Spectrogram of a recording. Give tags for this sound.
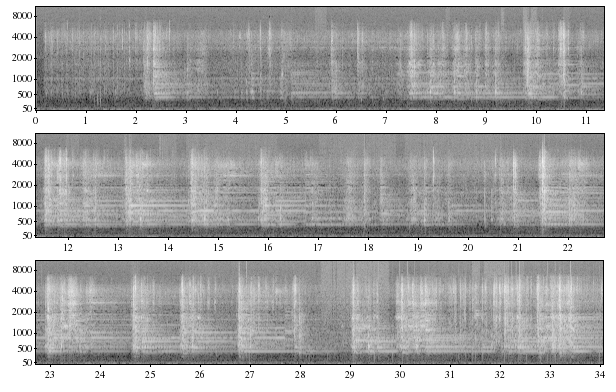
guitar lo-fi loud noise

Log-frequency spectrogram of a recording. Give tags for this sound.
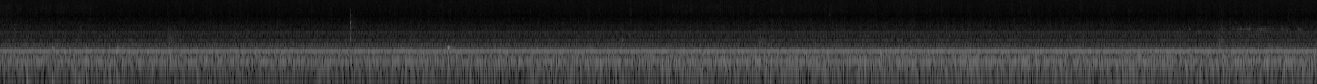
computer electrical electronic fan hum machine mechanical noise

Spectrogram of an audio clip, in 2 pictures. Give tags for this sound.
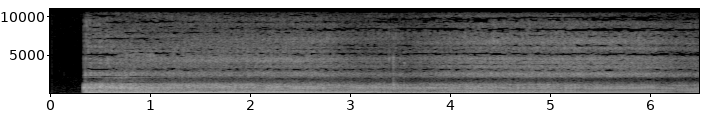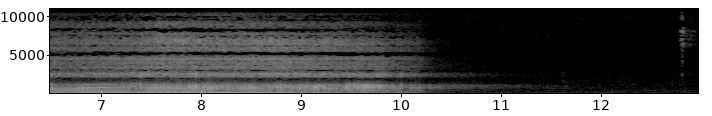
Growl Monster Creature Horror Zombie Scary

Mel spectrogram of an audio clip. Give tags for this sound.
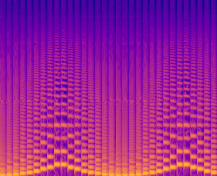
synth moog-grandmother electronic moog

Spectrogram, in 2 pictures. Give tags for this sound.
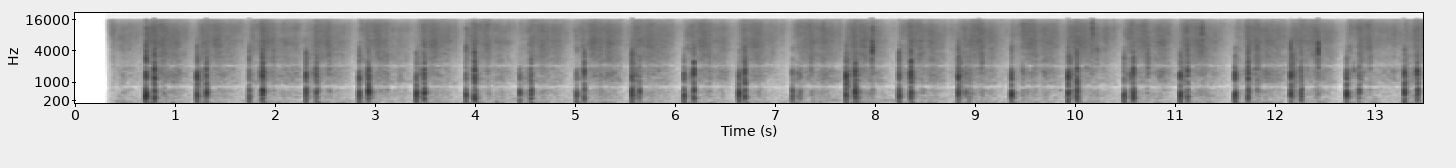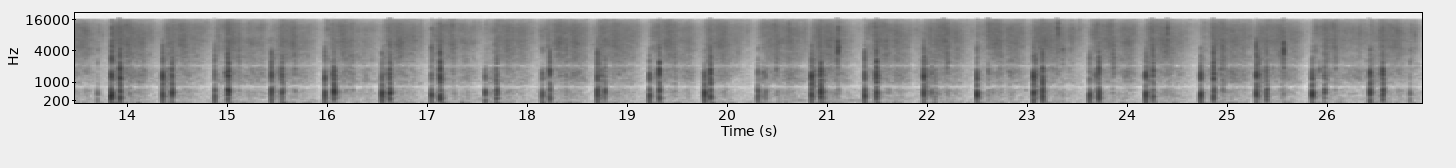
steps walks walk footsteps shoes walking cobblestone ground stone feet city sidewalk

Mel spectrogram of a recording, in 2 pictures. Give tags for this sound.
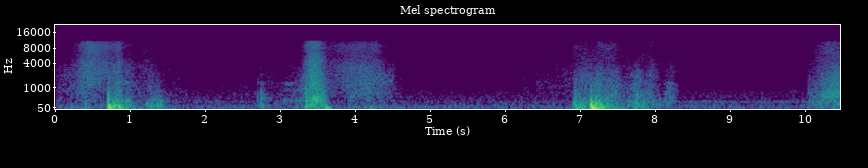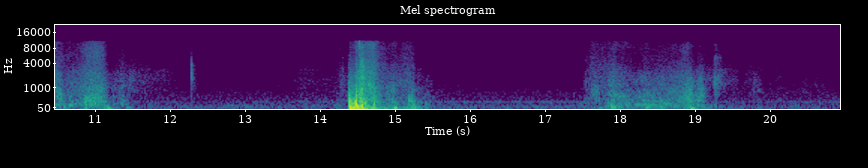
couch stand

